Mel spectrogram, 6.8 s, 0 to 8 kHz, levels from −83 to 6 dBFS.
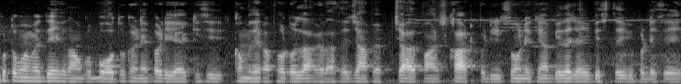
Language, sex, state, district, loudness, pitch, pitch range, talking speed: Hindi, male, Haryana, Rohtak, -21 LUFS, 110 Hz, 105-115 Hz, 265 wpm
